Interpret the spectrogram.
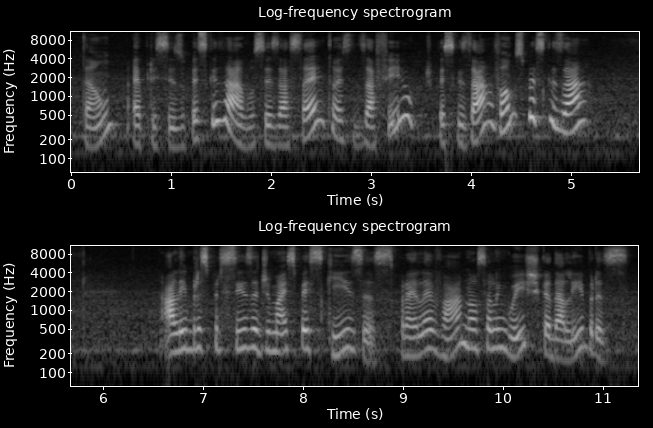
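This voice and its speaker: A woman with a Brazilian accent voicing a sign language teacher's lecture aloud, in measured, halting short phrases. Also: mid-range voice, big pitch swings, a little hiss or hum. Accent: Brazilian Portuguese. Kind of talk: voiced interpretation of a lecture.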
